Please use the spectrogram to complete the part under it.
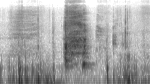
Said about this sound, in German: Sekunde, ich huste mal kurz.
